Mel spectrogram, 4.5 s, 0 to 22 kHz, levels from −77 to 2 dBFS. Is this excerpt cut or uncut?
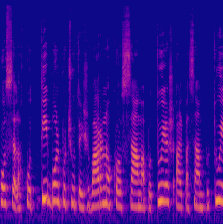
uncut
